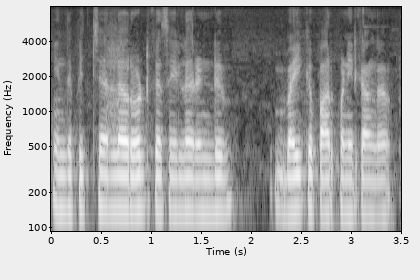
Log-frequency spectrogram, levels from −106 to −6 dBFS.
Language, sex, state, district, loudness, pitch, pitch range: Tamil, male, Tamil Nadu, Kanyakumari, -17 LUFS, 135 Hz, 135-140 Hz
